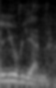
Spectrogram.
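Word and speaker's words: Ljubljana: la Plaza Central de liubliana liubliana se escribe con jotas en lugar de is pero a quienes lo ven y a las jotas se dicen como allí algo así entonces es Liliana muy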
